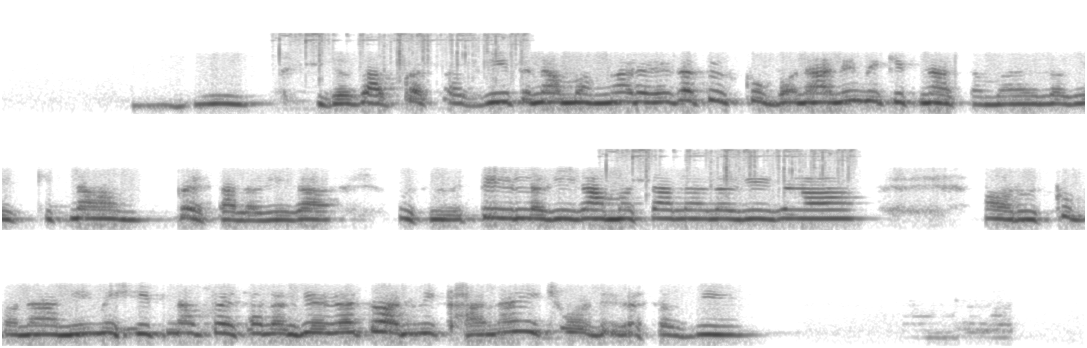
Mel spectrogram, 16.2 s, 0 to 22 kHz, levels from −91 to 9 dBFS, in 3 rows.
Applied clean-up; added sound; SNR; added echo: none; Rattle / Keys jangling; 18 dB; none.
